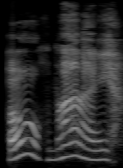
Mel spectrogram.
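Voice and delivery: very high put-on voice; mock high-pitched reaction; imitated startled lady. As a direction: mimic her in a high, drawn-out voice. Voices the lady's startled reply.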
